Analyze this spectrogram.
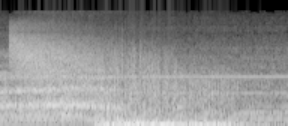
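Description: An explosion booms and crackles.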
